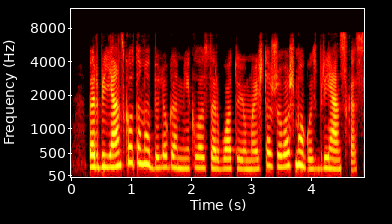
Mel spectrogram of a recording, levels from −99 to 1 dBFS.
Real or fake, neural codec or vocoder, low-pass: real; none; 7.2 kHz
